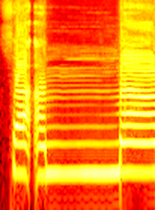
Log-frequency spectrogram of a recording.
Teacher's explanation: کلمت فَأَمَّا میں یہاں میم پہ تشدید ہے تو 2 حرف کے برابر ہم میم کو پڑھیں گے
